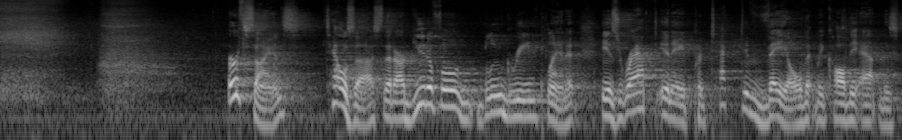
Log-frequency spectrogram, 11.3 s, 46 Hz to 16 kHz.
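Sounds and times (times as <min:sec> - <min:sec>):
slow deep breath during a guided breathing exercise: 0:00.0 - 0:02.5, 0:07.2 - 0:07.6
speech: 0:02.8 - 0:11.2.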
